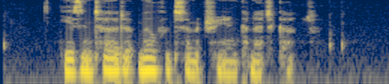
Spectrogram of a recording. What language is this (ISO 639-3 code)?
eng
